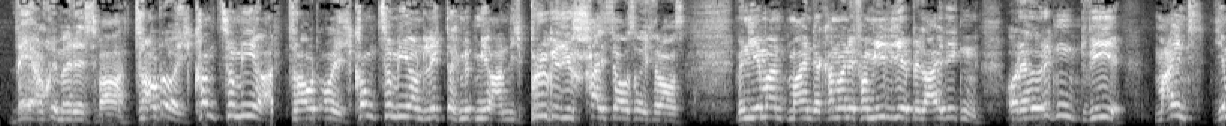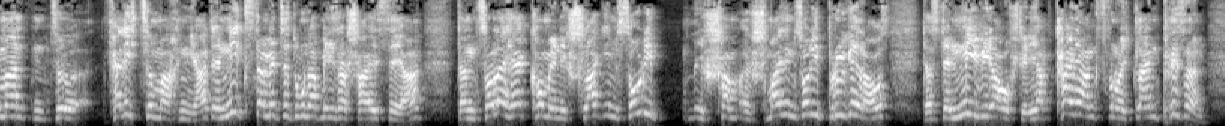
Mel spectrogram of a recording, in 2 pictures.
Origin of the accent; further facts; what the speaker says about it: near Nuremberg, Franconia, Bavaria, Germany; ich bin auch Franke, bin auch Bayer ein Bayer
